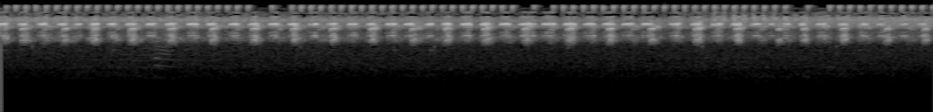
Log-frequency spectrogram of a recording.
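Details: A summer chorus of many cicadas: a loud, high, grating buzz that beats steadily in quick pulses, with a faint brief chirp early on behind the insects.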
